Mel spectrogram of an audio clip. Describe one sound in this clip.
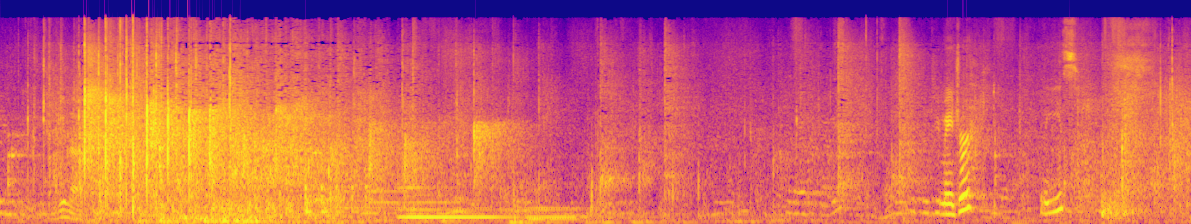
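A small ensemble of string and wind instruments plays together.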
